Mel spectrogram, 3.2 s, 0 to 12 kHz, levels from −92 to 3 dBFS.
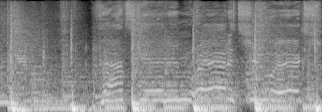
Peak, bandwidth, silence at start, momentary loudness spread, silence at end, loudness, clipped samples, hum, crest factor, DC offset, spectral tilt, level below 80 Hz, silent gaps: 0 dBFS; 12 kHz; 0 s; 4 LU; 0 s; -15 LUFS; under 0.1%; none; 14 dB; under 0.1%; -5 dB/octave; -18 dBFS; none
